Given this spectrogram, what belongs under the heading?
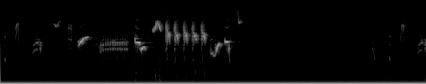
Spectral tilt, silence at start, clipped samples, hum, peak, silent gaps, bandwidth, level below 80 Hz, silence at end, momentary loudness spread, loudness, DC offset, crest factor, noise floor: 2 dB/octave; 0.15 s; under 0.1%; none; -14 dBFS; none; 16 kHz; -70 dBFS; 0.05 s; 19 LU; -31 LUFS; 3%; 20 dB; -67 dBFS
